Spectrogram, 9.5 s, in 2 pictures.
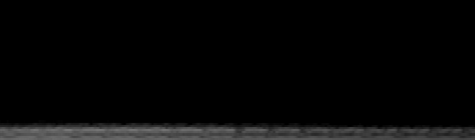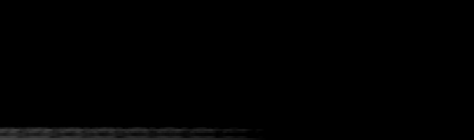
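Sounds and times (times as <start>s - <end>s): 
drone: 0.0s - 6.4s.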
